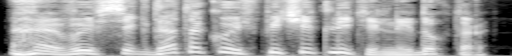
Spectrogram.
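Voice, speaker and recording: A man's voice: mid-range voice, wildly swooping pitch, moderate pace, breathy edge, dry recording, clean studio sound, pitched above the performer's own voice. Ironic, stern country chief doctor voiced by a man, middle-aged; audiobook character. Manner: ironic, scolding.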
